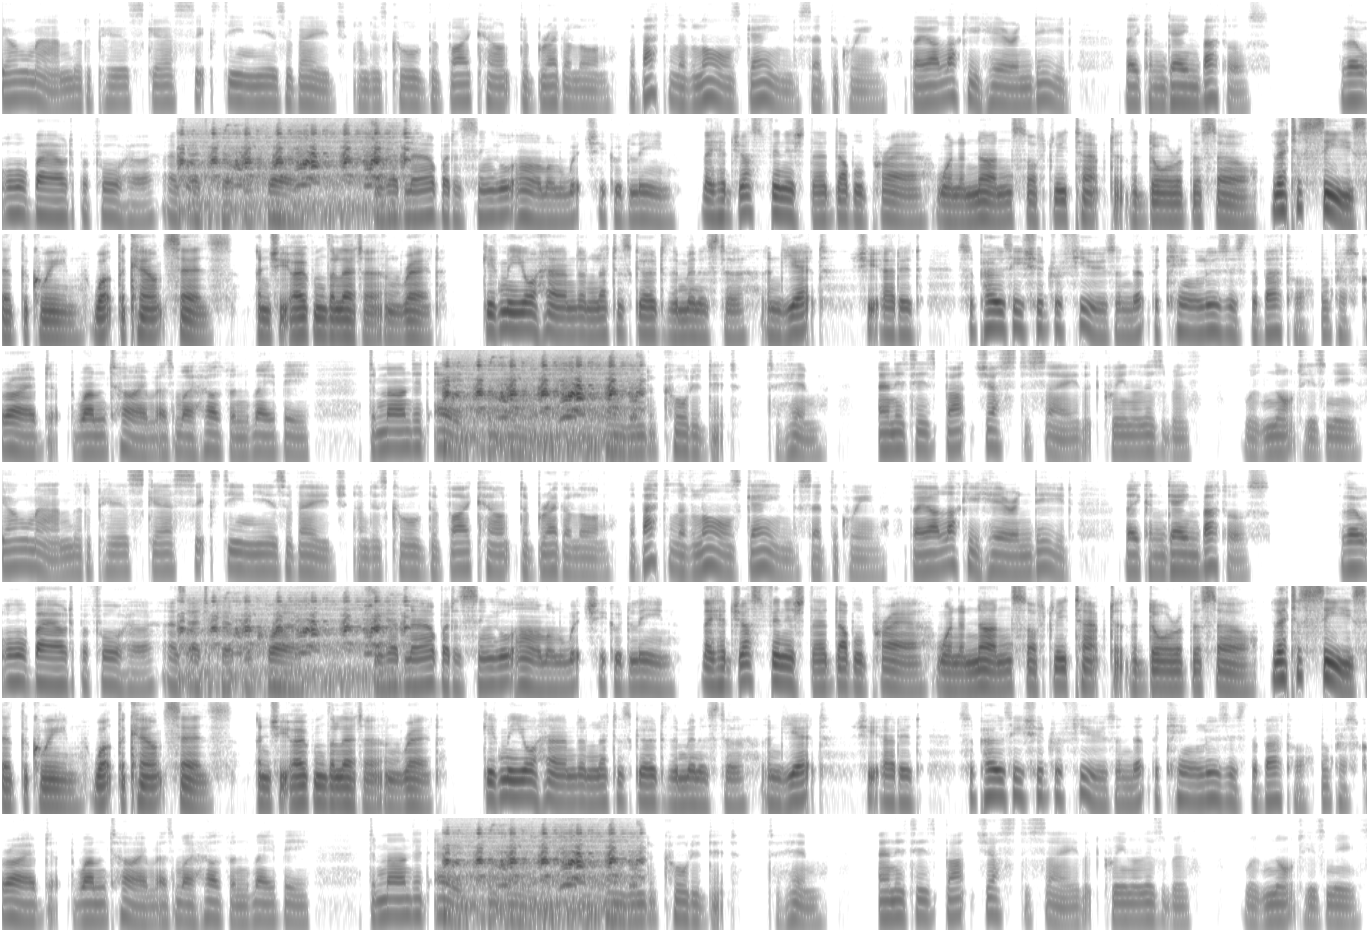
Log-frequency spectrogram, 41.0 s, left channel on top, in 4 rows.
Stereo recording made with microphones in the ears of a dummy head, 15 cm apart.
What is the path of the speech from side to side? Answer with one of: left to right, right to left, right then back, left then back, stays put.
right to left.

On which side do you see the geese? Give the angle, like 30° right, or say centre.
20° left.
